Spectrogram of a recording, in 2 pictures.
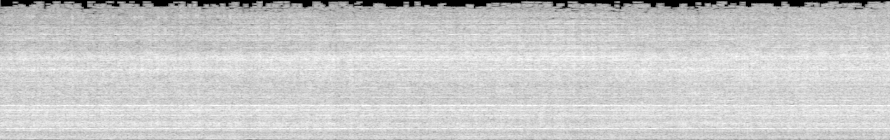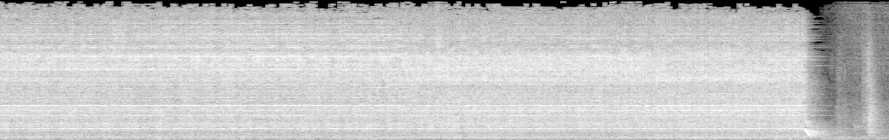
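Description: Die grinder running at a steady high speed, its burr cutting inside the exhaust port of an aluminum cylinder head while it is being ported. Steady whine with a hiss, cutting off about a second before the end.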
